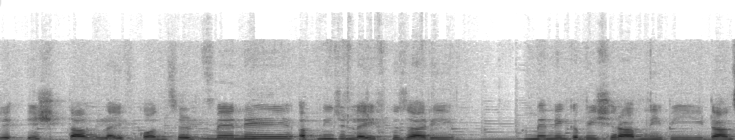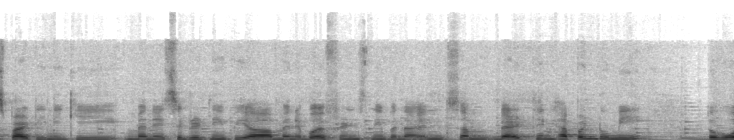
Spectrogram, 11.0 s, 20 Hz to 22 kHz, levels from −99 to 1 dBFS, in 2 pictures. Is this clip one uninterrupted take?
no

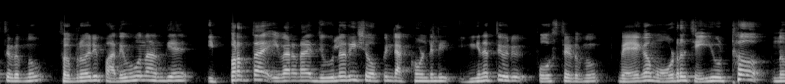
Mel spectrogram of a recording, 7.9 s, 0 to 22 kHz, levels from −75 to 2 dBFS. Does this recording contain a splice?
no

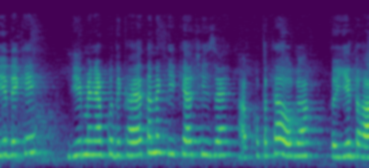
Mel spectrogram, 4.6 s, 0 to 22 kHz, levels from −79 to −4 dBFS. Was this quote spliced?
no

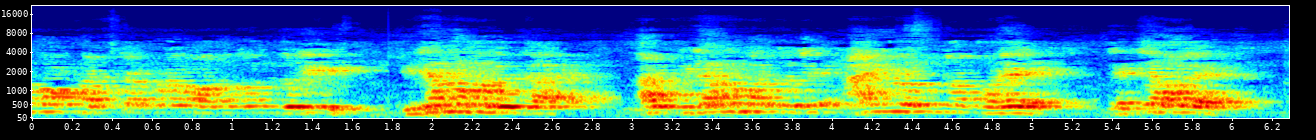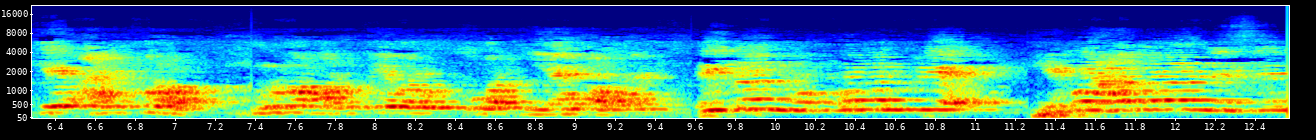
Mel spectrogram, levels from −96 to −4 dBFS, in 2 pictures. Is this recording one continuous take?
no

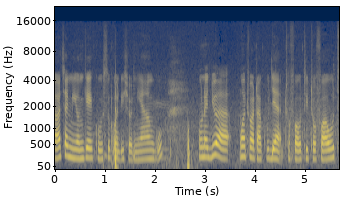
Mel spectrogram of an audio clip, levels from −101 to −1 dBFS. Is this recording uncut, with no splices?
yes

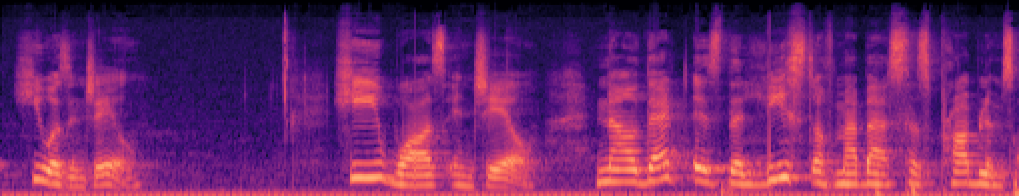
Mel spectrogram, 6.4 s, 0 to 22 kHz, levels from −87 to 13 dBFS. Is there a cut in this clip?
no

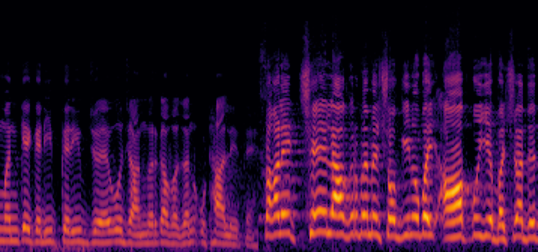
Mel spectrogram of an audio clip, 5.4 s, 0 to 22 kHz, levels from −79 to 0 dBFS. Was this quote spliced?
yes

